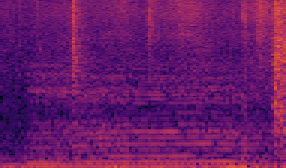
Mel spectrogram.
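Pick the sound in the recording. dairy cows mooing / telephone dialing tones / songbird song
dairy cows mooing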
